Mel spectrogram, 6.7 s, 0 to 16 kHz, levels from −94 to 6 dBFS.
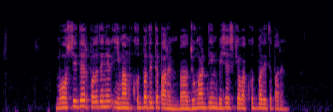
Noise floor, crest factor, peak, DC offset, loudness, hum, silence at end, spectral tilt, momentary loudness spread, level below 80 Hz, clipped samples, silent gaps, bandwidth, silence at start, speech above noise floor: -80 dBFS; 18 dB; -14 dBFS; under 0.1%; -30 LUFS; none; 0.9 s; -7 dB/octave; 6 LU; -62 dBFS; under 0.1%; none; 7.6 kHz; 1.1 s; 50 dB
